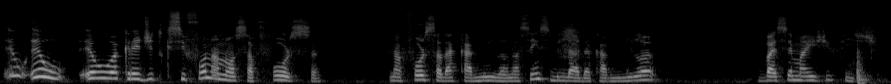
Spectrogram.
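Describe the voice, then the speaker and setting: A woman who gives lectures in schools, speaking as a podcast guest in casual conversation and telling stories in a lively, slangy way. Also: fairly low pitch, measured pace, slight background noise. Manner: lively, slangy storytelling with acted-out quotes.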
